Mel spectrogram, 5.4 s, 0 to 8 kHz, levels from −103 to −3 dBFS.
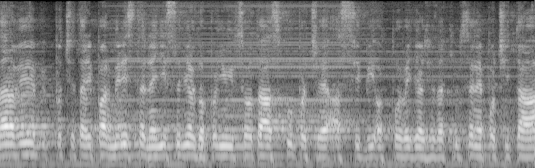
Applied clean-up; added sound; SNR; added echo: none; Harmonica; 16 dB; reverberation time 0.6 s.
